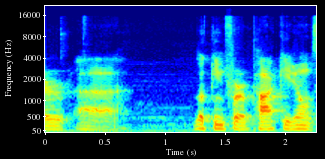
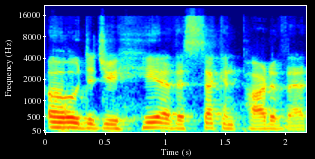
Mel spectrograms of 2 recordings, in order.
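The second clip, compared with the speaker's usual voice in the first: obvious fake posh accent, louder; 2 semitones higher, 5 dB louder than usual. Voicing a theater-goer chatting loudly to a friend: obvious fake posh accent. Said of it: "in an obvious fake accent".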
